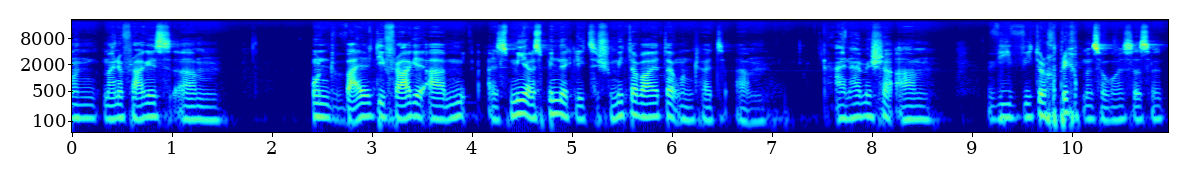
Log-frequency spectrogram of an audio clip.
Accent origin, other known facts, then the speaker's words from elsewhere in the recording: Alpbach, Tyrol, Austria; ich bin in Alpbach aufgewachsen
